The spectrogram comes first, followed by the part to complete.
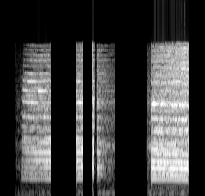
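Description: Freight locomotive air horn sounding a series of blasts for a grade crossing: a blast under a second long, two short ones, then a longer blast near the end.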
